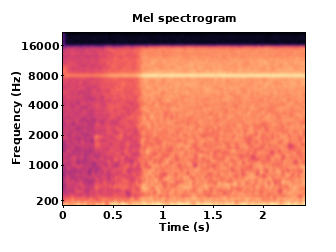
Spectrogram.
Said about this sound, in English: But do you hear any static? I mean, now I could give you static.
